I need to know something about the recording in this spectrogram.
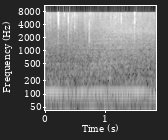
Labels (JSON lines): {"label": "anthrophony, boat engine", "recorder": "SoundTrap 500"}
